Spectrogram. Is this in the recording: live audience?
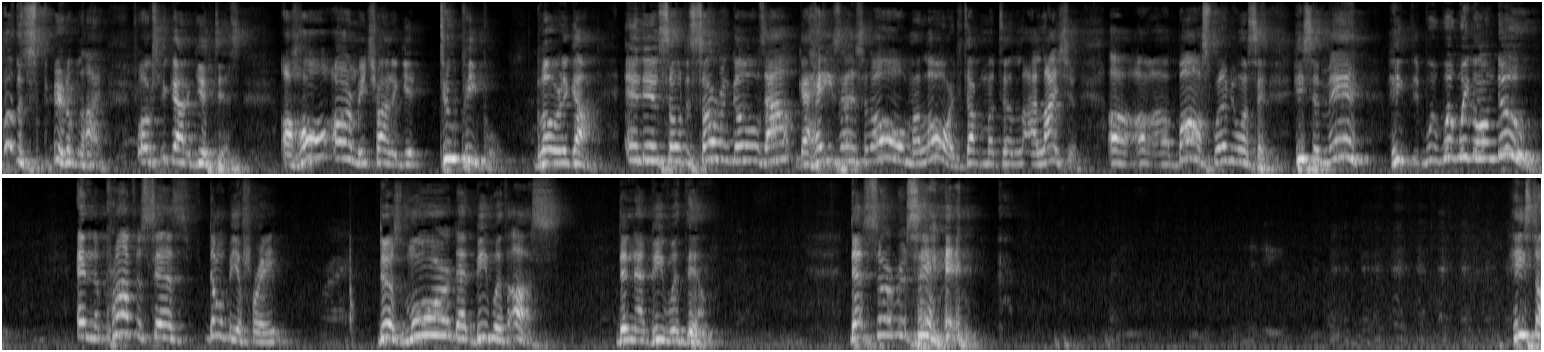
yes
